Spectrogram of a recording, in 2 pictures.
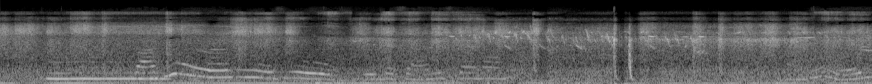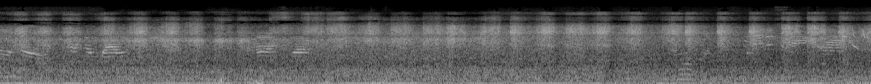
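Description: Footsteps crunch steadily on grass.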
